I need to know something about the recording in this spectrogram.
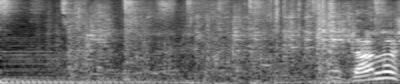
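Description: Sound-effect ratcheting clatter over a low rumble, then a man starts speaking in Serbian near the end.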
